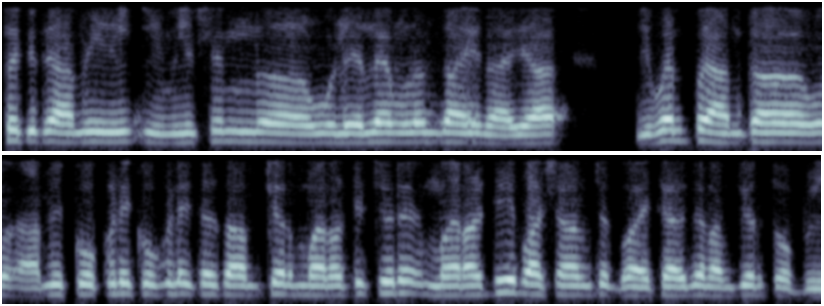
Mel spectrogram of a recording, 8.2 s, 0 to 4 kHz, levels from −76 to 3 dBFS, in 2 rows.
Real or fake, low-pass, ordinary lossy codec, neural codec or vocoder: fake; 3.6 kHz; none; codec, 16 kHz, 2 kbps, FunCodec, trained on Chinese and English, 25 frames a second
